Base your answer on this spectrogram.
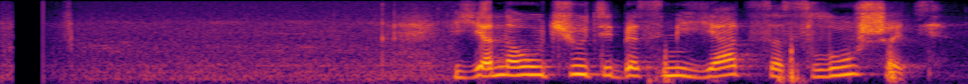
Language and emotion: Russian, angry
